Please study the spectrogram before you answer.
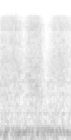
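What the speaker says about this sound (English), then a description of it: "So I'm just drying this off so it doesn't stick on my wall" A cloth rubbing dry over a spackled patch on a wall, a steady soft scrubbing wipe that continues for under a second, close and fairly quiet.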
